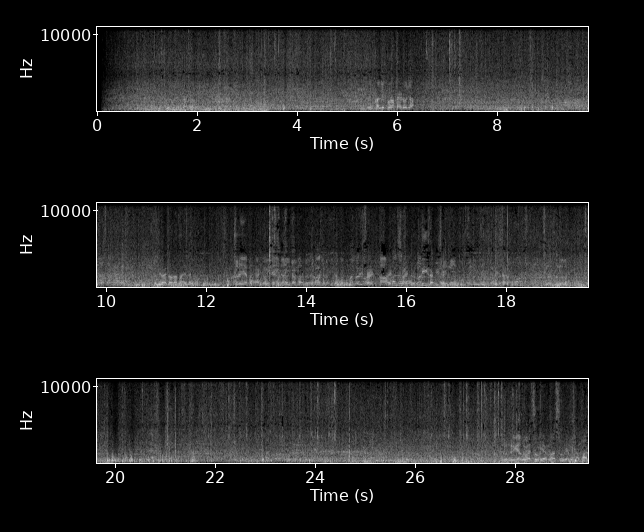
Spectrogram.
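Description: A crowd of men talk and call out around the listener.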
